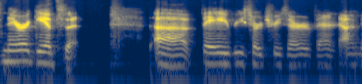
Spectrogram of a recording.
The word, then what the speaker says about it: Narragansett: I work for it's pronounced Narragansett Bay Research Reserve, and I'm in Rhode Island,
